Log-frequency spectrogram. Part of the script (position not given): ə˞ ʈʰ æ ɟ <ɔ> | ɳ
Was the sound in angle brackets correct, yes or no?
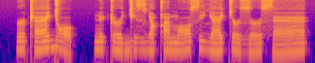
yes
